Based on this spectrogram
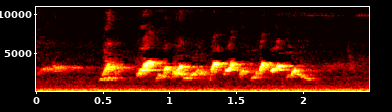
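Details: Young red-whiskered bulbul from Sông Kon, freshly moulted and kept caged, sings during a morning sunbath: one rapid run of clear, warbling whistled notes, rising then falling, lasting about a second and a half.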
